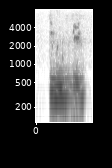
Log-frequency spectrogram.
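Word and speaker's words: unique: তো এ হয়ে যাবে এর আনসার, কারণ অ্যান ইউনিক হবে না, কারণ ওই ইউনিভার্সিটি, তারপর ইউনিক, এগুলো ইউ এর উচ্চারণ ইউ এর মতো বলেই এ হচ্ছে, অ্যান হচ্ছে না, ঠিক আছে, মানে বাবেল আবার সত্য।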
